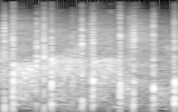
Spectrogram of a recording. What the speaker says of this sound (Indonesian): Sekali lagi kita berikan aplaus dulu.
